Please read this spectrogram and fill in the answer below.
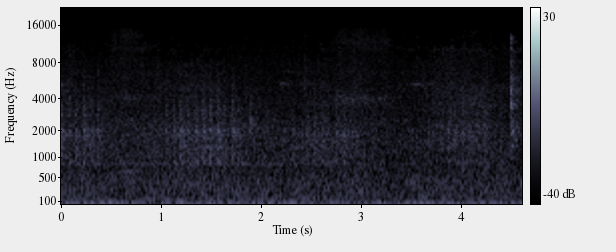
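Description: Steady low rumble and hiss of background noise inside a large store.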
